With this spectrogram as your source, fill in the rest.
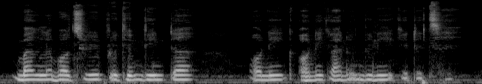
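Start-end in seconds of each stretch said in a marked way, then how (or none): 2.4-4.5 broken, weak voice fading to a whisper. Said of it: "আমার কণ্ঠ একেবারেই ভেঙে গেছে".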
